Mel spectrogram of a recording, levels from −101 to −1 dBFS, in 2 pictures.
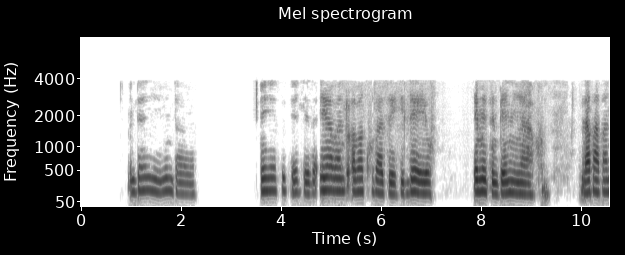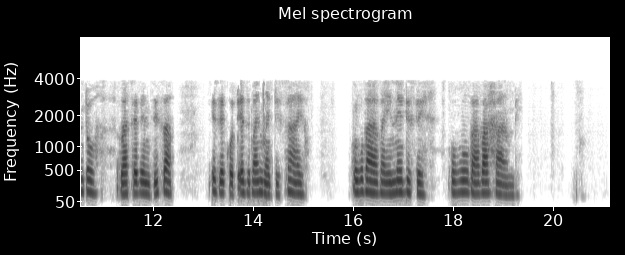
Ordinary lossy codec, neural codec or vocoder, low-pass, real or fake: AAC, 16 kbps; codec, 16 kHz, 4 kbps, FreqCodec, larger model; 7.2 kHz; fake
